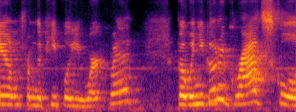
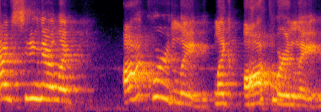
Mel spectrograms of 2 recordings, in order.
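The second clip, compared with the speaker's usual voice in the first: ordinary talk, nothing marked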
